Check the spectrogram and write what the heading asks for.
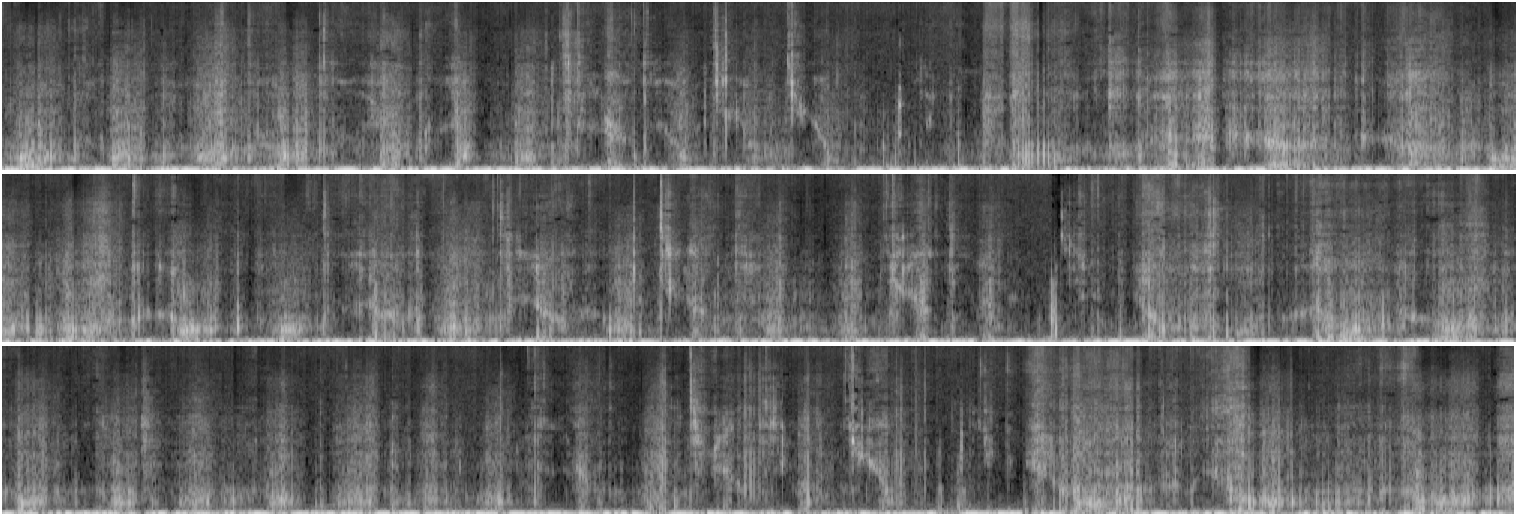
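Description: Frozen foam ice being bitten and chewed right at a clip-on microphone: a dense, continuous run of sharp crunches and crackles, several a second, as the frozen foam breaks between the teeth.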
